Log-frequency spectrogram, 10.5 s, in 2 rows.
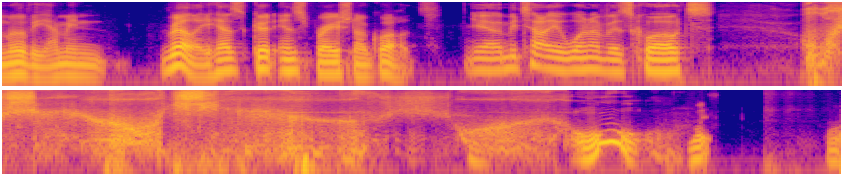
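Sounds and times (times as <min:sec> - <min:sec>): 
speech: 0:00.0 - 0:07.6, 0:08.2 - 0:09.8
voice imitating rasping breathing through a mask apparatus: 0:04.6 - 0:08.9
low grunting vocal bursts: 0:05.0 - 0:09.5.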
